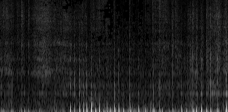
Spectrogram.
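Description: A long, empty, hollow cardboard tube is held close to a microphone and tapped and scratched with fingertips and long nails. Soft, airy scratching opens the clip, then a quick run of dull, low, boomy thumps follows, each dying away almost at once.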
